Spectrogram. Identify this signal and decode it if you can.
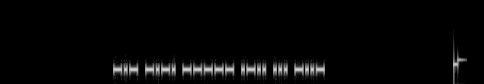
Morse code, heard as a keyed tone, about 43 wpm, 700 Hz. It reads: KC0LSX
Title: USA Call Signs - 2x Character Spacing - 45wpm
